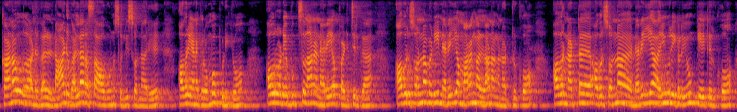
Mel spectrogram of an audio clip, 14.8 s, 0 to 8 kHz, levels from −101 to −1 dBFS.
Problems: background conversations at intervals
